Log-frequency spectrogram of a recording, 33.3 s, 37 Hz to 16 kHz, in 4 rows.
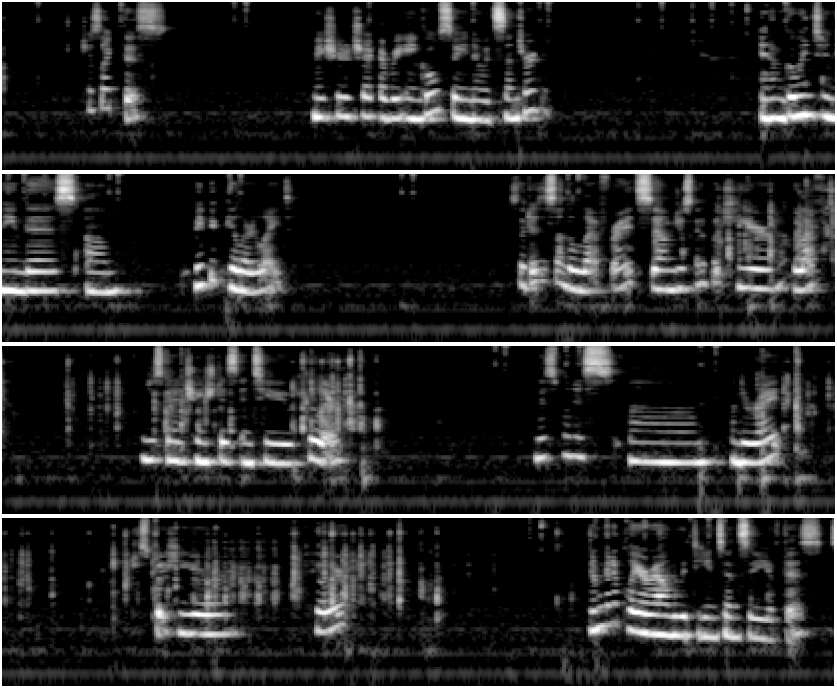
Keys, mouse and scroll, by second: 0.6-5.3 drag, 6.8 alt+click, 7.2 alt+right click, 7.5 alt+click, 8.0 alt+middle click, 8.7 alt+right click, 9.3 alt+middle click, 9.5 alt+click, 10.5 click, 14.8 BackSpace, 15.9 shift+l, 16.6 Left, 18.1 BackSpace, 19.3-20.6 typing, 21.5 click, 24.4 shift+r, 24.9 Left, 26.9 BackSpace, 27.9-29.2 typing, 30.2 alt+right click, 30.5 alt+middle click, 30.8 alt+click, 31.2 alt+right click, 31.5 alt+middle click, 31.8 alt+click, 32.8 alt+middle click.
